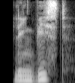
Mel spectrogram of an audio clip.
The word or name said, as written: LINGVISTER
